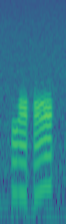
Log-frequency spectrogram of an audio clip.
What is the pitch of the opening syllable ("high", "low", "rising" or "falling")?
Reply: low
